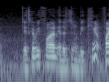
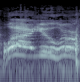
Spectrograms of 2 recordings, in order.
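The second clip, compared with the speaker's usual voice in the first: mock shout at drivers; 12 semitones higher, much slower than usual. Real, not acted. Yelling at honking drivers outside.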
